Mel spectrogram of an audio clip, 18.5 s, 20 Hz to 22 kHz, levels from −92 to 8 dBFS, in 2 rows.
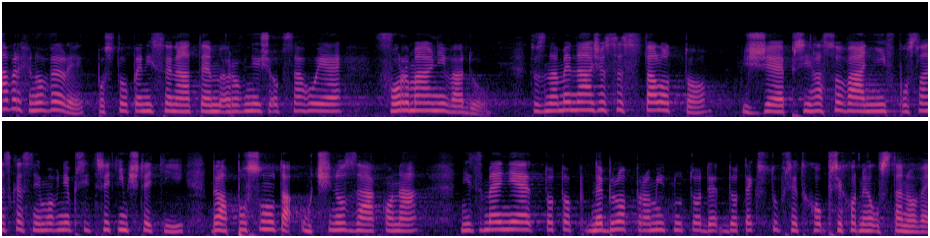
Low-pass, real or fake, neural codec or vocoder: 7.2 kHz; real; none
